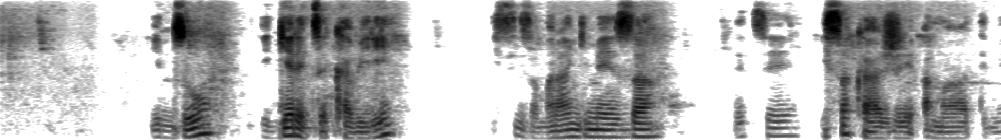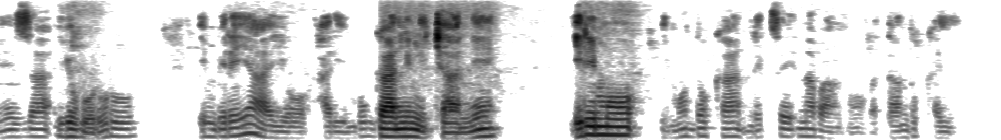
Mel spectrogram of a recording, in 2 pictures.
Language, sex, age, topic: Kinyarwanda, male, 25-35, health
